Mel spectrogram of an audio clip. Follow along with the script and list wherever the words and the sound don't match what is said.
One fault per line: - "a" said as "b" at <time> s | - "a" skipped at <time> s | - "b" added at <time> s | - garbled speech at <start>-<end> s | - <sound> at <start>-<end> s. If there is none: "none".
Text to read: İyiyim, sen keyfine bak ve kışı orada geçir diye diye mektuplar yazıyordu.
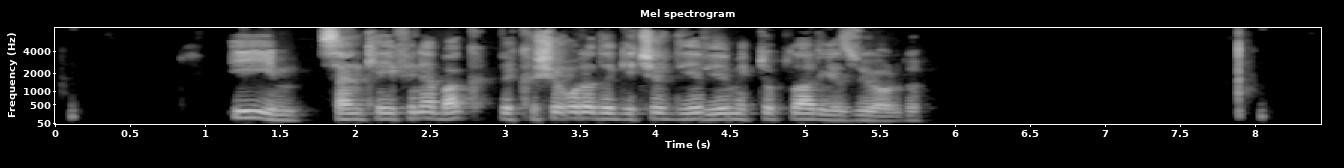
none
